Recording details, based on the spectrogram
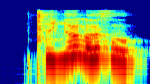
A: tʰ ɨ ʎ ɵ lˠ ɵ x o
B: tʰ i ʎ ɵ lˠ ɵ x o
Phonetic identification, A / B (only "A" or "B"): A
